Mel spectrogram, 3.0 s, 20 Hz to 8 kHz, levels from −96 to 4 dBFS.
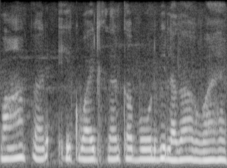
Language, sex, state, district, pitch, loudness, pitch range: Hindi, female, Jharkhand, Ranchi, 180 Hz, -14 LUFS, 175-190 Hz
